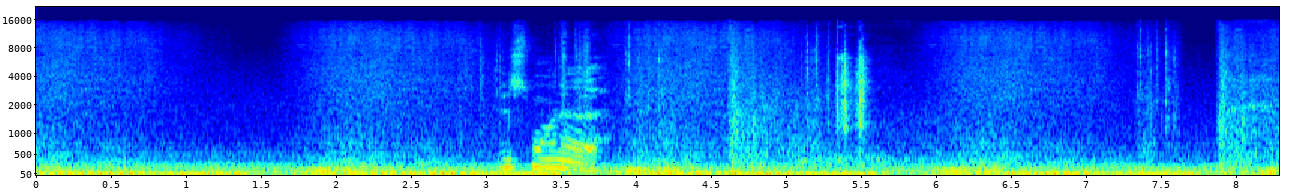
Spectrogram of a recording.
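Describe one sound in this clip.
Lava bubbles and rumbles steadily.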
